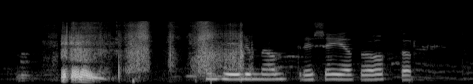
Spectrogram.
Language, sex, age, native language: Icelandic, male, 11, Icelandic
